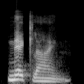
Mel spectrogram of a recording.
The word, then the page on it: neckline: Indian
